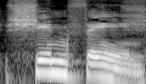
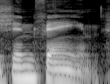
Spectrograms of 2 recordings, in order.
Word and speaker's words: Sinn Féin: The pronunciation of the IRA's political arm is Sinn Féin. – Sinn Féin.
